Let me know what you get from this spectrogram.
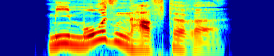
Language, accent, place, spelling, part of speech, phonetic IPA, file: German, Germany, Berlin, mimosenhaftere, adjective, [ˈmimoːzn̩haftəʁə], De-mimosenhaftere.ogg
- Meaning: inflection of mimosenhaft: 1. strong/mixed nominative/accusative feminine singular comparative degree 2. strong nominative/accusative plural comparative degree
